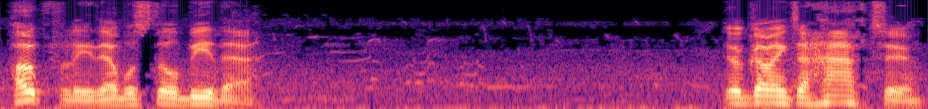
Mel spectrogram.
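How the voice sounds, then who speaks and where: A man's voice: mid-range voice, animated, normal speed, a bit bright, slight background noise, close to an everyday voice. Sardonic young male warrior, played by an actor. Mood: earnest, uncertain. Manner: dry sarcasm, hesitant and conversational. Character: young male warrior, sarcastic, self-deprecating, earnest companion. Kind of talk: fantasy video game dialogue acting.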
